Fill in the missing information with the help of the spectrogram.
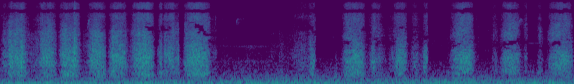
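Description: A handheld plastic bristle brush scrubs the back side of a small, wet, soapy woven rug lying on pavement, the rug very muddy. It makes repeated broad, bright rasping strokes at about two per second, briefly turning softer and more irregular in the middle before the rhythmic scrubbing returns.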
